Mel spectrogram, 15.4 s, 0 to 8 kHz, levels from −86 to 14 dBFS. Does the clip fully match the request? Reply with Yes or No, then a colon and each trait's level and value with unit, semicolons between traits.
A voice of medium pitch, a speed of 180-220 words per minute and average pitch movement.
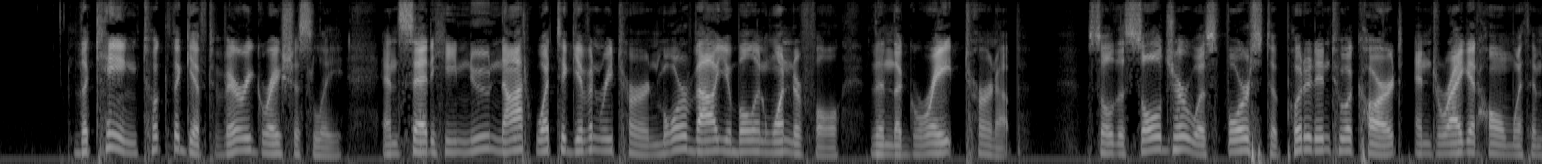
No: medium, 150 Hz; average, 165 wpm; average, 4.5 semitones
